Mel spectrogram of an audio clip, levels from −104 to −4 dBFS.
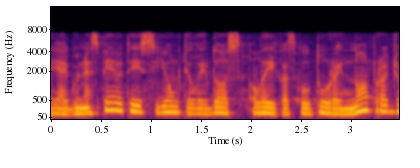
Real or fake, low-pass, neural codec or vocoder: fake; 7.2 kHz; codec, 16 kHz, 4 kbps, X-Codec, HuBERT features, trained on LibriSpeech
